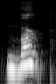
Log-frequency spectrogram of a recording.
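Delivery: burp. Acted. Sound effect burp.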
